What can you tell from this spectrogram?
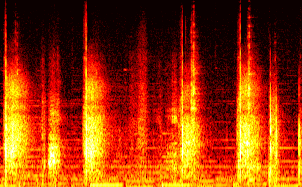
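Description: Kitchen knife chopping peeled cucuzza (Sicilian serpent squash) into chunks on a plastic cutting board: about six separate chops, each a sharp knock of the blade going through onto the board, unevenly spaced.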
